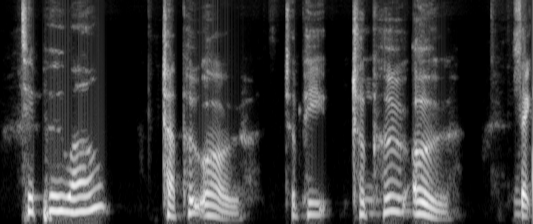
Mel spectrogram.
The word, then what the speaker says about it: Te Pūao: Uh Tu mold. Is that how you say or how do you say it better? Tapuo.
